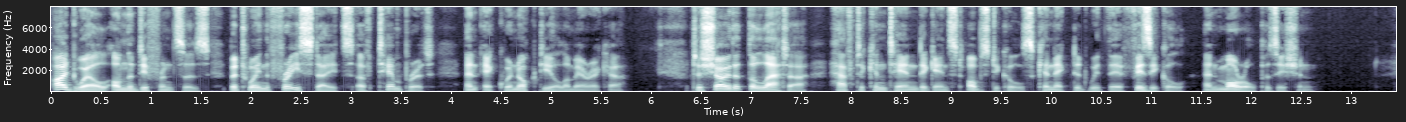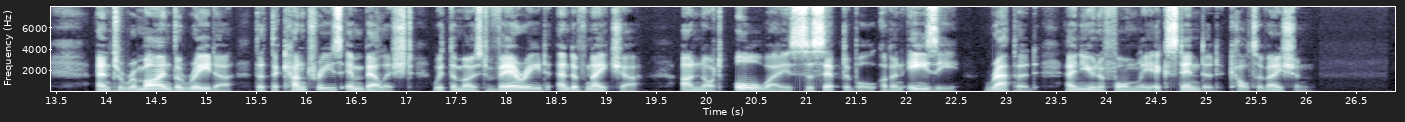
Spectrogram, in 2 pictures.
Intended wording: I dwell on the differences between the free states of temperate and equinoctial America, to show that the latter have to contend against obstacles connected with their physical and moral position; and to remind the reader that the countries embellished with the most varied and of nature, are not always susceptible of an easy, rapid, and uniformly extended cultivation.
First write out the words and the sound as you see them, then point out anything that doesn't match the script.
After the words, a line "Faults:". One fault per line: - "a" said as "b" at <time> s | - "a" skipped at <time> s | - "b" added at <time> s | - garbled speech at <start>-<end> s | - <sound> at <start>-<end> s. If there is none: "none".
I dwell on the differences between the free states of temperate and equinoctial America, to show that the latter have to contend against obstacles connected with their physical and moral position; and to remind the reader that the countries embellished with the most varied and of nature, are not always susceptible of an easy, rapid, and uniformly extended cultivation.
Faults:
none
